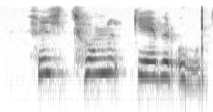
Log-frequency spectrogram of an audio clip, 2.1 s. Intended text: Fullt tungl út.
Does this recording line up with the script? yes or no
no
